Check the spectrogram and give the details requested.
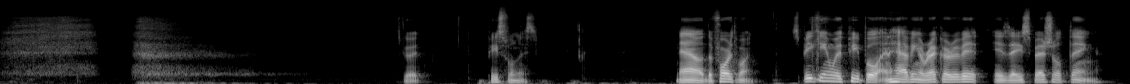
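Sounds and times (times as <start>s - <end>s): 
person taking a deep breath: 0.0s - 3.1s, 5.9s - 6.6s
speech: 4.0s - 5.5s, 6.8s - 11.1s.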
